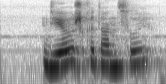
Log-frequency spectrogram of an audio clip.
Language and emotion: Russian, neutral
